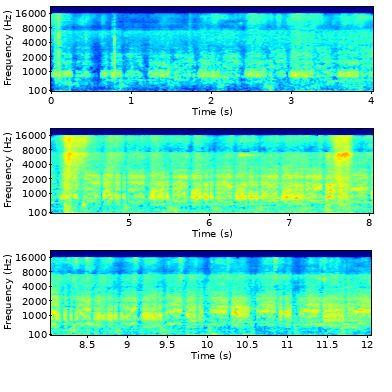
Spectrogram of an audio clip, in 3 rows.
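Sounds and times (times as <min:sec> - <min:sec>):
thump: 0:04.2 - 0:04.5.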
